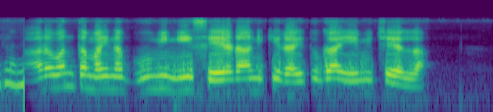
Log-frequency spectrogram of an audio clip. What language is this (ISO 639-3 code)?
tel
